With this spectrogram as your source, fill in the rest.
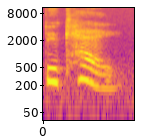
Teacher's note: the stress falls on the second syllable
